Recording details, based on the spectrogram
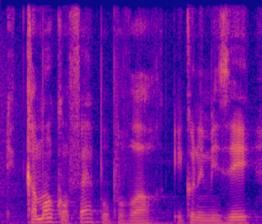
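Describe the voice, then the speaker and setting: Man, podcast host, low voice, halting, casual. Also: darkish tone. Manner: halting and hesitant, many restarts, laughs often, mixes in English.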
